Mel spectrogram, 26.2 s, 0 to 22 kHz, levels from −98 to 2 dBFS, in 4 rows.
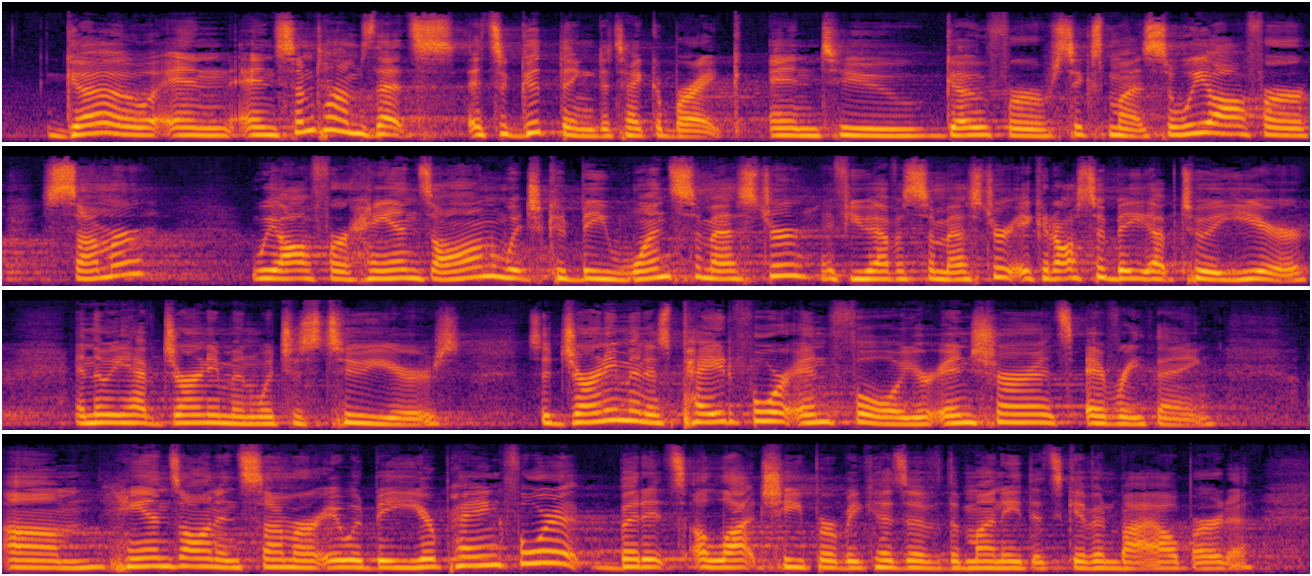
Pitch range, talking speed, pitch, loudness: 200-230 Hz, 200 wpm, 215 Hz, -18 LUFS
